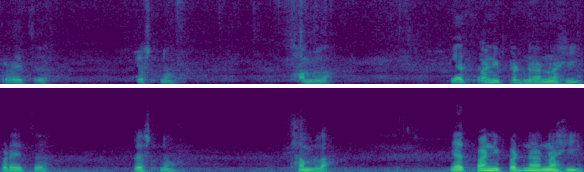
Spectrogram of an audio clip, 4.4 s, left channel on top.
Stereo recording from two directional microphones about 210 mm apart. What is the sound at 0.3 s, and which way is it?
Speech, 20° right (ahead or behind).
